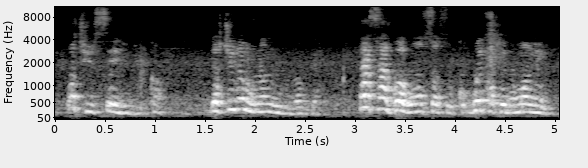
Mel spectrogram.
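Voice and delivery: usual speaking voice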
